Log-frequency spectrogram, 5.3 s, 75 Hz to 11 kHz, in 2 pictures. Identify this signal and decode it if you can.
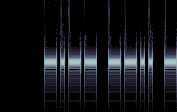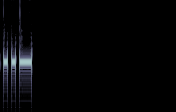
Morse code, heard as a keyed tone, about 20 wpm, 700 Hz. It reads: YZX
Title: USA Call Sign Postfixes - 3 Letters 20wpm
